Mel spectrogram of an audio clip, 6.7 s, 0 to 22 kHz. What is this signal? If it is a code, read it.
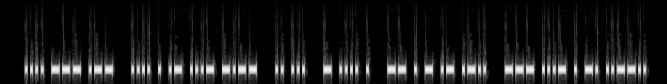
Morse code, heard as a keyed tone, about 41 wpm, 700 Hz. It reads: HOW HEAVY IS THE METAL OVEN?
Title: Sentences from Top 1000 Words - Review Part 6 - 45wpm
